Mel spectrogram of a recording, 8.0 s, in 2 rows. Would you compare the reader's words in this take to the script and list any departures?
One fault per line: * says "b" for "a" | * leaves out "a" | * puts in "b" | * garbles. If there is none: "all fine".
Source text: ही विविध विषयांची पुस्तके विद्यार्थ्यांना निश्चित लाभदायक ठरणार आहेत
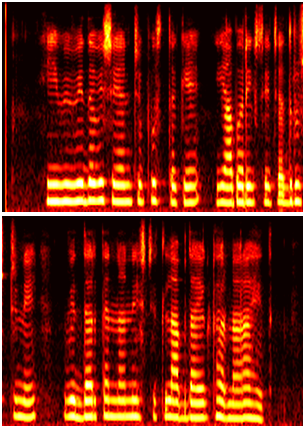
* puts in "या परीक्षेच्या दृष्टीने"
